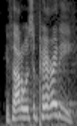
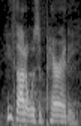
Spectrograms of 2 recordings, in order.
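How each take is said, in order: First: "parody" punched higher and louder; emphatic repeat. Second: Said in the usual way. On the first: Shown as a demonstration. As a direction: repeat it, leaning hard on "parody".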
